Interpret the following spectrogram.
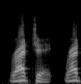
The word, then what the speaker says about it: Ratje: like 100 times, like, how do you say it? And he's like, Ratje.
